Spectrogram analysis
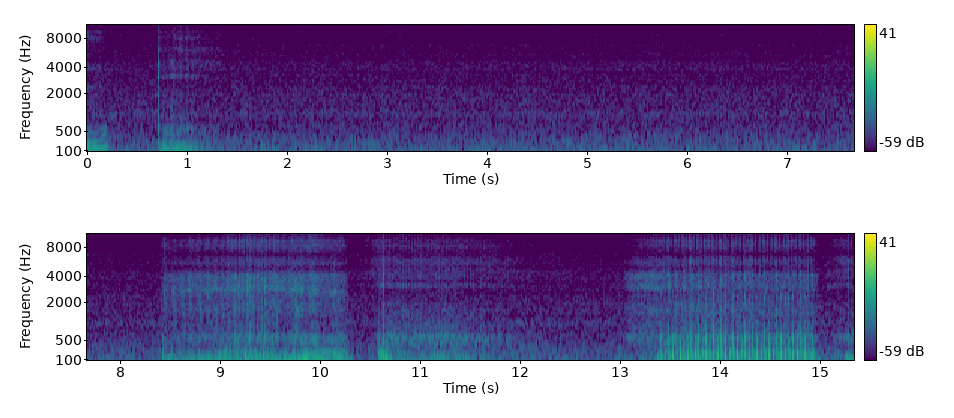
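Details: Loud, low, fluttering snores on breathing in, separated by quiet gaps: snoring.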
